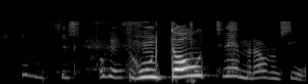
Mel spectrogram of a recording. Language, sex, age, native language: Icelandic, female, 8, Icelandic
